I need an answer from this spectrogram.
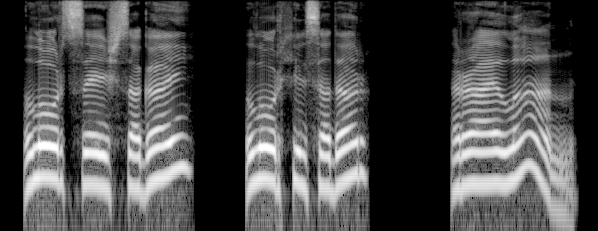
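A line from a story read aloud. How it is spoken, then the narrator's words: Drawn-out, smirking. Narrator (Russian): Кристиан протянул с ухмылкой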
